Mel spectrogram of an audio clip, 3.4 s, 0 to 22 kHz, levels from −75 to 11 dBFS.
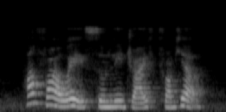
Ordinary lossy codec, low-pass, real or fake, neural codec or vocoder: none; none; real; none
